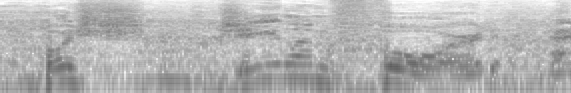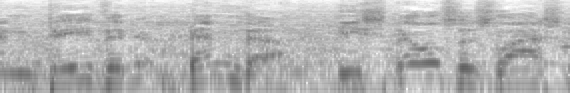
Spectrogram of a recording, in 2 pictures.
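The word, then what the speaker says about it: Gbenda: Jalen Ford and David Benda he spells his last name with gee you'd think it would be pronounced but the g is silent so David benda the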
